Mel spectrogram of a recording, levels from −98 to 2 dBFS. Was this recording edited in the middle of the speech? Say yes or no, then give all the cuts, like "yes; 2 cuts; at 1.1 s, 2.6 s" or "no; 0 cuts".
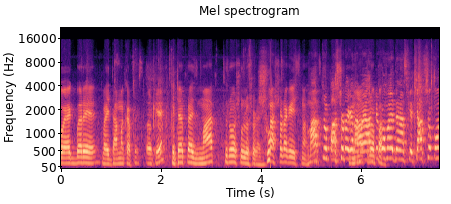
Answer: yes; 1 cut; at 4.2 s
